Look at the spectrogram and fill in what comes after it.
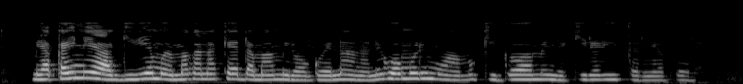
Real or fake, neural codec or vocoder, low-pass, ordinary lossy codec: real; none; 7.2 kHz; none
